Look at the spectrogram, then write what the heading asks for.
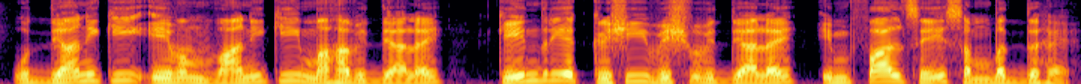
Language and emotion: Hindi, neutral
